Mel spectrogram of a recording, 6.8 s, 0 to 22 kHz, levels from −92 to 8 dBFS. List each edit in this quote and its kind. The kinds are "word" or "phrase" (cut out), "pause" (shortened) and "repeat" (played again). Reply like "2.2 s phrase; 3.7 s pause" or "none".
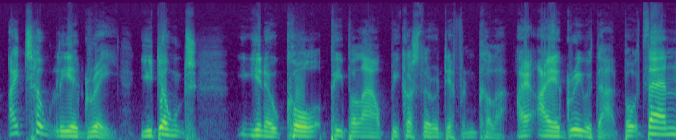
none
